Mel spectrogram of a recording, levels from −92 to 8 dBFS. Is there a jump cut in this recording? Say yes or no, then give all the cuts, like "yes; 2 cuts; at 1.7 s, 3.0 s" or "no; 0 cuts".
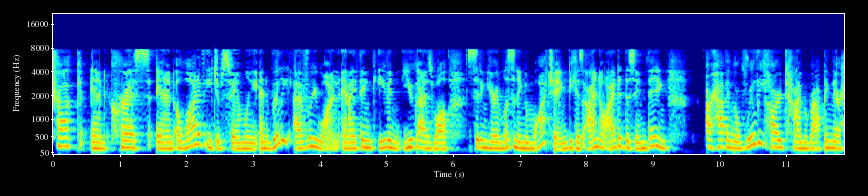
no; 0 cuts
